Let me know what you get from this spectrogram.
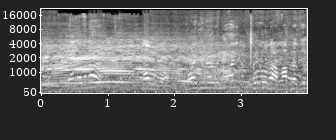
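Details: Market lowing from Sahiwal bull calves in Tangail, Bangladesh, recorded 18 December. Short curved moos come roughly every second, rising then falling in pitch, over a background of crowd talk and traffic.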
